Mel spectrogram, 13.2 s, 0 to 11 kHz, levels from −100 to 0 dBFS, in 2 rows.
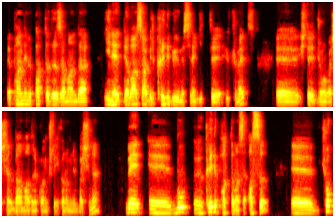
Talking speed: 105 wpm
